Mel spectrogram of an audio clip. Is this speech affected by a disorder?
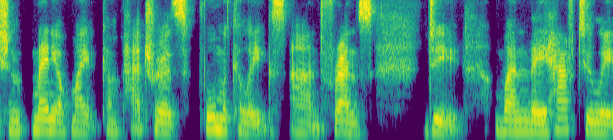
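No.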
